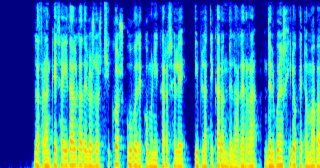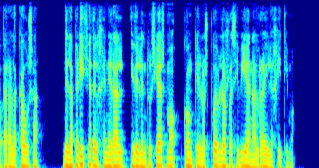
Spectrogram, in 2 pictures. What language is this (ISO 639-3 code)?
spa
